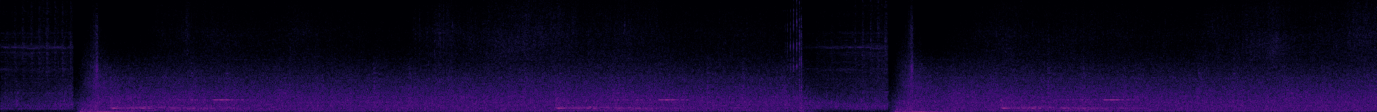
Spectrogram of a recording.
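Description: Waves wash steadily against a moving ship's hull.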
